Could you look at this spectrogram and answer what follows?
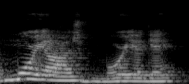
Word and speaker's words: moriage: a heavy you know moriage to pronounce it correctly in japanese to to pile on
